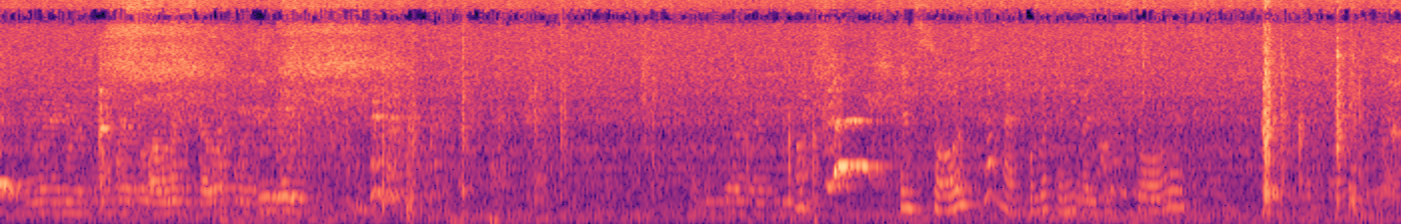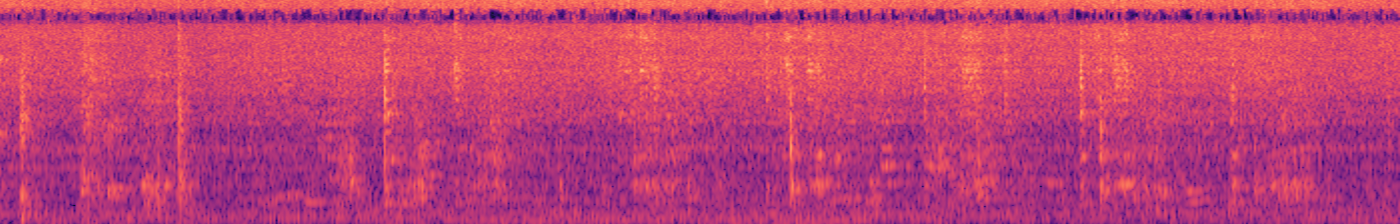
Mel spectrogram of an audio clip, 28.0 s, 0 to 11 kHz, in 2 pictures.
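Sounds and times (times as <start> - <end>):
curry sizzling: 0.0 - 28.0
utensil scraping a pan: 14.8 - 27.4.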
